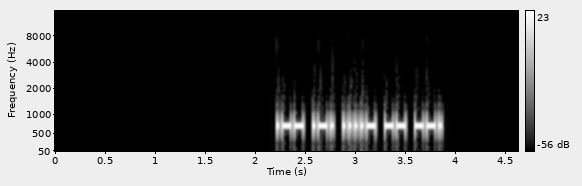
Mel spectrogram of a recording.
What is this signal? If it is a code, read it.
Morse code, heard as a keyed tone, about 38 wpm, 700 Hz. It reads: WR4MG
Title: USA Call Signs - 5 Characters - Repeated 3x - 40wpm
